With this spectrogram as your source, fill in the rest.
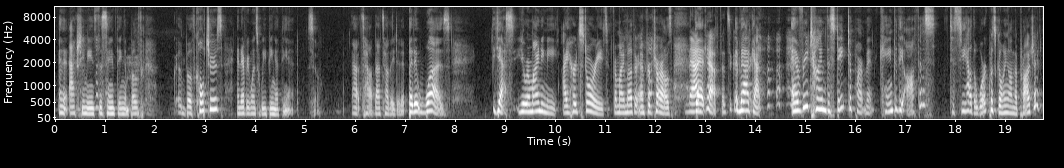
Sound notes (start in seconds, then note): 13.6 chuckles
